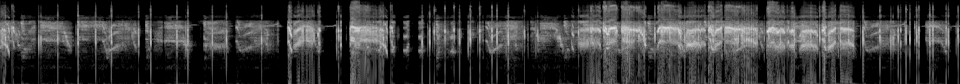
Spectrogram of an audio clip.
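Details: Indonesian swiftlet sound made for swiftlet farmers: rapid stuttering high chirps and buzzy twitters running almost continuously, a flock-like chatter that grows fuller and louder halfway through.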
